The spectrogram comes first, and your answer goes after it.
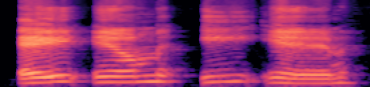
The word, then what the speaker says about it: Amen Ra: AMEN-RA. It is pronounced Amen Ra.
